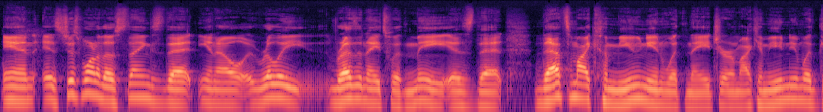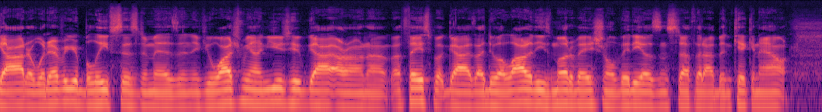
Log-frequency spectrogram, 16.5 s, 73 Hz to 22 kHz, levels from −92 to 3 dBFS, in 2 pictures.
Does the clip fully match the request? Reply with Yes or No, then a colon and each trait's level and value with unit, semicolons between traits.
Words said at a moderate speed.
No: fast, 220 wpm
